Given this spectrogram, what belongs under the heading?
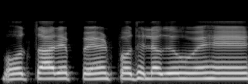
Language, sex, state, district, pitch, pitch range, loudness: Hindi, female, Jharkhand, Palamu, 265 Hz, 260-265 Hz, -13 LUFS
